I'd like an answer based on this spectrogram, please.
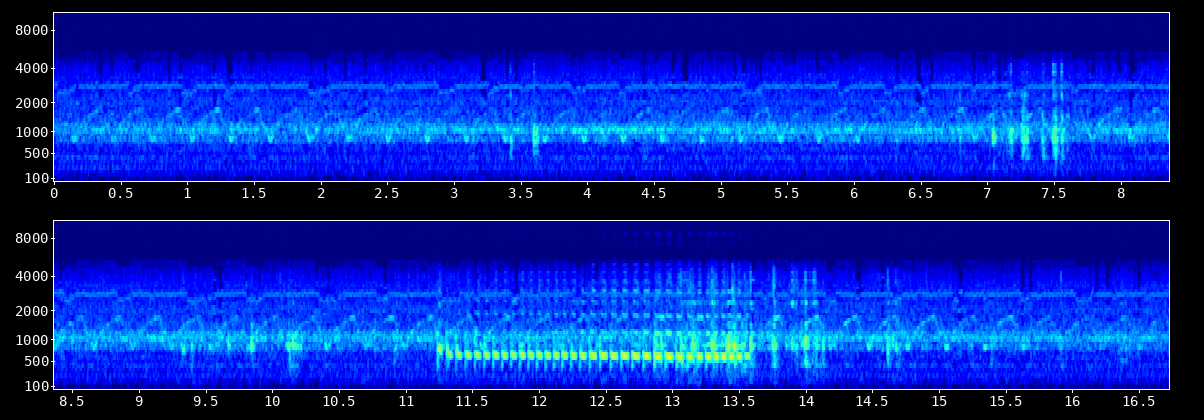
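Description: Eastern screech owl trill: one pulsed, steady-pitched call of about two seconds, starting slightly higher and dropping at once, about eleven seconds in. A few faint scratches come before it.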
